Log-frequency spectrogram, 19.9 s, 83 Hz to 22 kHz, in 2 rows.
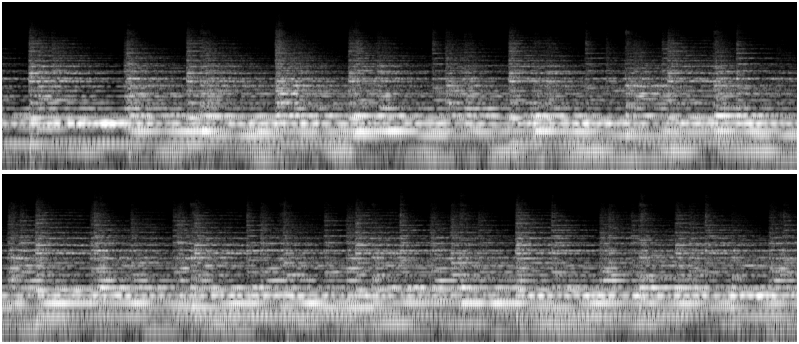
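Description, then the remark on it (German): Several large bells of the parish church in Mattighofen, Upper Austria, ring together at 12 noon in a continuous, overlapping peal, strikes landing in a steady rolling rhythm with long ringing overtones, loud and full throughout with no talking. “Es ist 12 Uhr. Sie hören die Glocken der Pfarrkirche Mattighofen in Oberösterreich.”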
